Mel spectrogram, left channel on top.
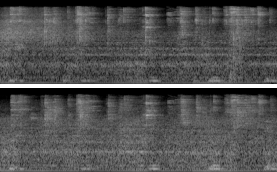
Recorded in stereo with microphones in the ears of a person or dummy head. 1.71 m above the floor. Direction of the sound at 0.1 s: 30° left (ahead or behind).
